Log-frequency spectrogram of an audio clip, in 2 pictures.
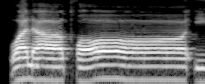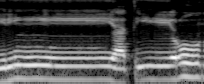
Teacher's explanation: یا ساکن سے پہلے طا کے نیچے زیر ہے، حروف مدہ ہے، 1 الف کے برابر کھینچیں گے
